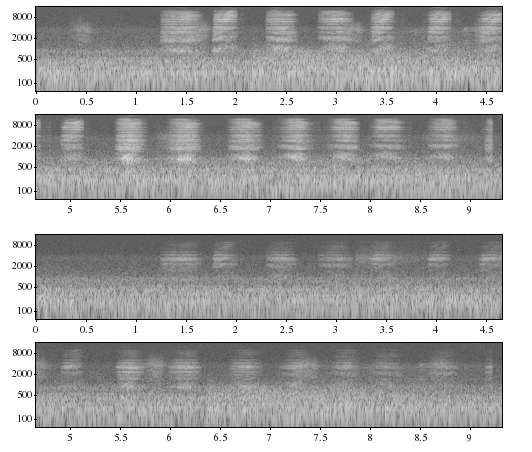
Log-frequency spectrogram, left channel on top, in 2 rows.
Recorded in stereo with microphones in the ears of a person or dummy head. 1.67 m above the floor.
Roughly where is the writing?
Left.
